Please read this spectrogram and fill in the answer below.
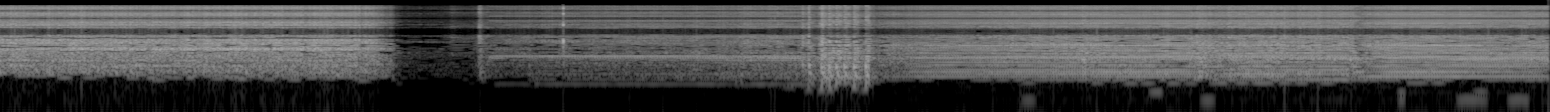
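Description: Quick Mill Monza super-automatic espresso machine working through a brew cycle: a loud coarse grinding noise that stops abruptly about three seconds in, then a quieter motor running, a clunk about six seconds in, and a steady buzzing hum as the machine builds up to dispensing coffee.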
